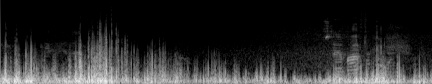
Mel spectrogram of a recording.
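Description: Wind buffeting the microphone with rough handling noise as the camera is moved, and a brief indistinct voice near the end.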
